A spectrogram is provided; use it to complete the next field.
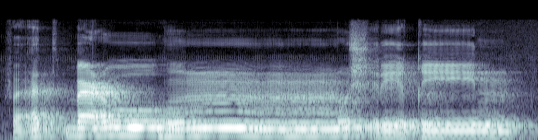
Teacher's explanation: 2 മീമുകളെയും ഒന്നാക്കി ഇദ്ഗാം ചെയ്ത് ഇദ്ഗാം ഷഫഈ നൽകി ഷദ്ദുള്ള ഒറ്റ മീമും മാത്രം ഉച്ചരിക്കണം. മണിച്ചുകൊണ്ട് ഉച്ചരിക്കുക.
